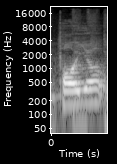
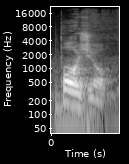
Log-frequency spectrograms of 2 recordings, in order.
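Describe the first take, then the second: First: The ll is said like an English y. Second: The ll is an Argentine-Uruguayan zh sound.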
